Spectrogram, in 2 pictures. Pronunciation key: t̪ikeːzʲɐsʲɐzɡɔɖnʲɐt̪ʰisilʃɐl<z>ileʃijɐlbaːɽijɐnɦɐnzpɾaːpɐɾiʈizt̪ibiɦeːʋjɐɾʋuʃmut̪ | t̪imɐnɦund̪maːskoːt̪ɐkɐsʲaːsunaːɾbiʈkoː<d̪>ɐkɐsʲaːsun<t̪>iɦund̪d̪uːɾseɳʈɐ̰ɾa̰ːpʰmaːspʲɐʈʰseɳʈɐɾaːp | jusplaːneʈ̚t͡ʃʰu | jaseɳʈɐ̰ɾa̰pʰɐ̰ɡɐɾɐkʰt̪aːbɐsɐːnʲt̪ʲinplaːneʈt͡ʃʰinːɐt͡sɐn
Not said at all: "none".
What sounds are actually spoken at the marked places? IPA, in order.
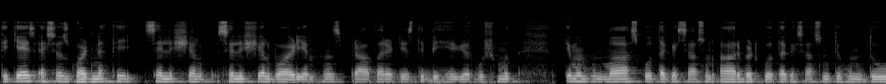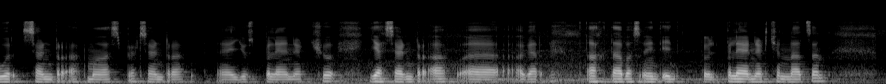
s, t̪, t̪

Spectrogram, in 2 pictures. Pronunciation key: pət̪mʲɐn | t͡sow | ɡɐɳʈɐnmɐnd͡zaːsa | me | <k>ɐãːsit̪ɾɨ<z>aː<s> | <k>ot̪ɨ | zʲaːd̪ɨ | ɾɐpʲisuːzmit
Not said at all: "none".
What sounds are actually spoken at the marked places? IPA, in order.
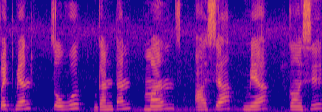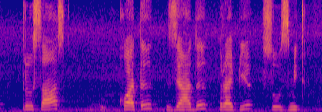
k, s, s, kʰ

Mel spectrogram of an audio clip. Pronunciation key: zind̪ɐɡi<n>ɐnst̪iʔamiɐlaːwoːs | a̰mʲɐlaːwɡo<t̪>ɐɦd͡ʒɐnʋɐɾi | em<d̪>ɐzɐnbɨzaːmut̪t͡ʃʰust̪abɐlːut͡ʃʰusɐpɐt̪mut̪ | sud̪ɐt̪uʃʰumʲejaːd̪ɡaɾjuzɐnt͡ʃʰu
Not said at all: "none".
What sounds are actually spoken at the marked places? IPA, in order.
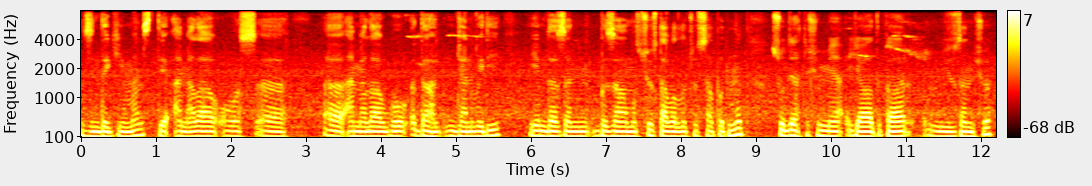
m, d̪, d̪

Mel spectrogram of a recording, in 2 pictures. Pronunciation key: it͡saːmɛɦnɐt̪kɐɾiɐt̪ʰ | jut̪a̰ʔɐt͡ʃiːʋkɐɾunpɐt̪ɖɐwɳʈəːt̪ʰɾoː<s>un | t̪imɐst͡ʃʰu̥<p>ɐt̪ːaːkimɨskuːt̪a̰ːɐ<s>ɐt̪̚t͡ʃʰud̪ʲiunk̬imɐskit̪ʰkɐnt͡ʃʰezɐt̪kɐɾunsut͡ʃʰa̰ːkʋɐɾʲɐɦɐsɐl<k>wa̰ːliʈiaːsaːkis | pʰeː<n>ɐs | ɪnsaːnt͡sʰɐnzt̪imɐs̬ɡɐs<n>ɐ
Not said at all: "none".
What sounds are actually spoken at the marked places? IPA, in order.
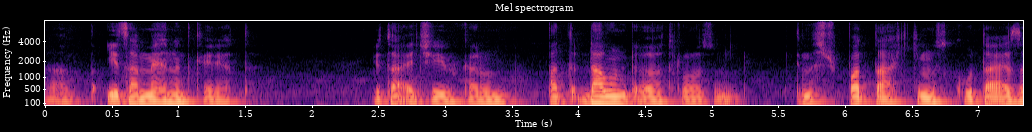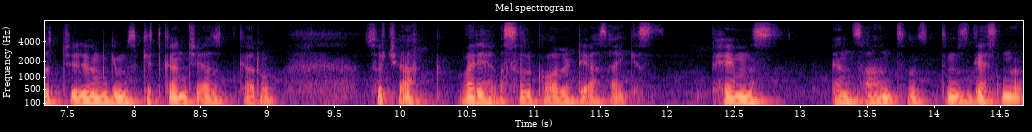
z, p, z, k, m, n

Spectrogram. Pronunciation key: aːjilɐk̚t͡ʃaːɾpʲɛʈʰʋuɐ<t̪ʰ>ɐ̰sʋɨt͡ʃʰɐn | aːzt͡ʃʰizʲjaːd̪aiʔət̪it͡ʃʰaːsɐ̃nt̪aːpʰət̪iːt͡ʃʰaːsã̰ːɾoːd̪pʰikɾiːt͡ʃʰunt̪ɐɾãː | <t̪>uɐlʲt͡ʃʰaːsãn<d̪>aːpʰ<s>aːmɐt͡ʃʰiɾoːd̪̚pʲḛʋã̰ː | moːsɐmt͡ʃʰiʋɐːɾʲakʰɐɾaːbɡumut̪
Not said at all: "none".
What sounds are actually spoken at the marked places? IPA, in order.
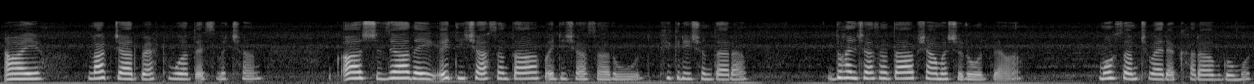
t̪, d̪, t̪, ʃ

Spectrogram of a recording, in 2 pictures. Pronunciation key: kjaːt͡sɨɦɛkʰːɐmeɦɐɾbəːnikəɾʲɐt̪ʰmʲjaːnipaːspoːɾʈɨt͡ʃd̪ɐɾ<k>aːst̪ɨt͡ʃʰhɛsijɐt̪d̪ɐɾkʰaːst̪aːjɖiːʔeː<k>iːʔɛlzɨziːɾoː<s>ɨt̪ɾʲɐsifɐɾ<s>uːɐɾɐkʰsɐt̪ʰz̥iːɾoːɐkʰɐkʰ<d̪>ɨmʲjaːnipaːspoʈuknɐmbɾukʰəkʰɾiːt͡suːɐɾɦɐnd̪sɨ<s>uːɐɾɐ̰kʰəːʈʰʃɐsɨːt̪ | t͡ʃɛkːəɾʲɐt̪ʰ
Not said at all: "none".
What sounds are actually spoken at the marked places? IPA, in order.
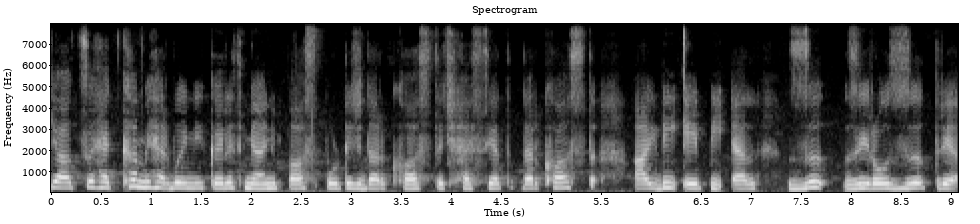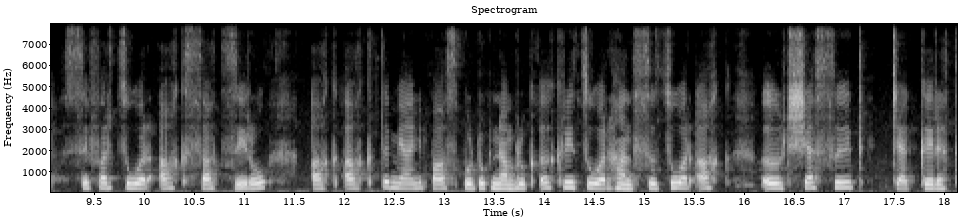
kʰ, p, z, t͡s, t̪, t͡s

